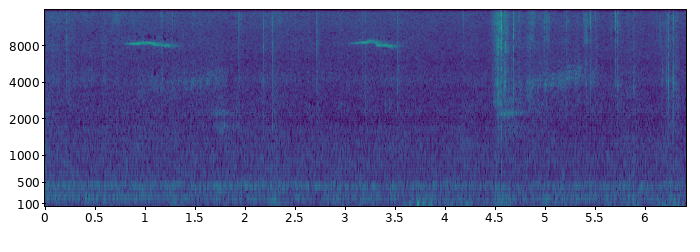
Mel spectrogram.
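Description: A low, steady drone of honeybees inside a hive hums throughout, faint and even, with a few soft clicks and taps but no voices.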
